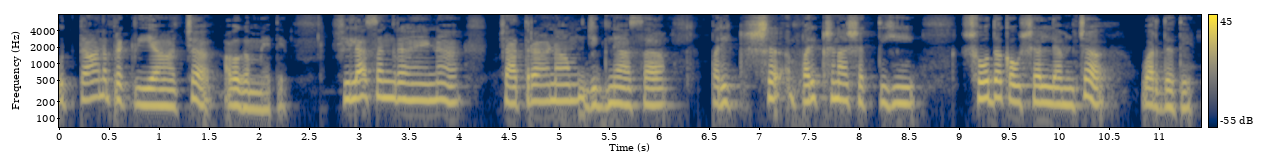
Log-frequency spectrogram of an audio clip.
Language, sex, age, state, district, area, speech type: Sanskrit, female, 30-45, Karnataka, Dharwad, urban, spontaneous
